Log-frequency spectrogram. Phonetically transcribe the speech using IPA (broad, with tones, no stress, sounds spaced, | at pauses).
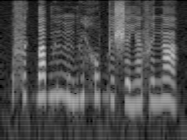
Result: f ɛ˦ ɡ͡b a˦ b ĩ˦ m ũ˧ b ĩ˧ h o˦ b e˦˨ ʃ ɛ˧ j ɛ̃˦ f e˦ n ã˦˨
